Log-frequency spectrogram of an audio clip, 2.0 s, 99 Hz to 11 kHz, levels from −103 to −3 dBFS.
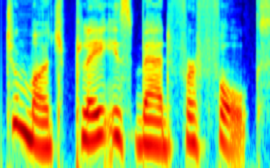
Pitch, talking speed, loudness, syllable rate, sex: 215 Hz, 205 wpm, -16 LUFS, 3.5 syllables/s, female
